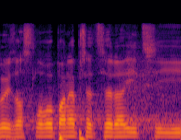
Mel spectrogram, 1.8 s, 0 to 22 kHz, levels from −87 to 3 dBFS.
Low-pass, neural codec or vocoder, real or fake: 10.8 kHz; none; real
